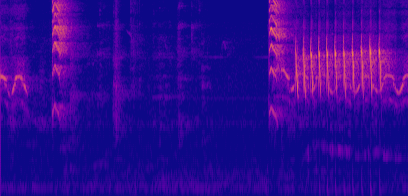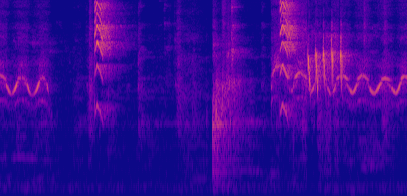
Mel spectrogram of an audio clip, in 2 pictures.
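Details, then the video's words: Bar-winged prinia from Tegal, Central Java, kept caged, in full filled song. Short sharp notes come between pulsed buzzy trills and undulating warbled whistles. A brief harsh noise is heard near the end. "ciblek gacor isian mewah"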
